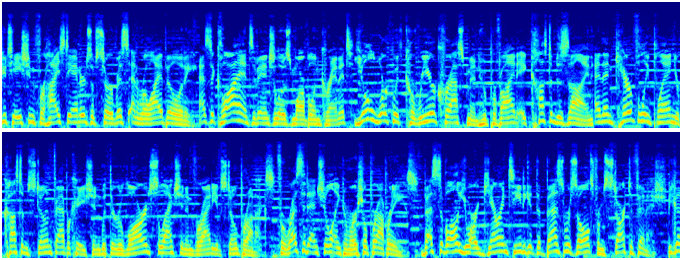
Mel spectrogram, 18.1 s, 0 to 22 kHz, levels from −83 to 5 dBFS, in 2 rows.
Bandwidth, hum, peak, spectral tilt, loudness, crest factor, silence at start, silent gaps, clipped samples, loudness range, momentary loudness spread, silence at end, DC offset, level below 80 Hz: 15.5 kHz; none; -14 dBFS; -4.5 dB/octave; -26 LUFS; 12 dB; 0 s; none; under 0.1%; 1 LU; 4 LU; 0 s; under 0.1%; -48 dBFS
